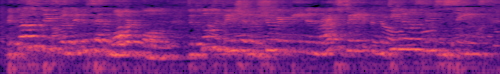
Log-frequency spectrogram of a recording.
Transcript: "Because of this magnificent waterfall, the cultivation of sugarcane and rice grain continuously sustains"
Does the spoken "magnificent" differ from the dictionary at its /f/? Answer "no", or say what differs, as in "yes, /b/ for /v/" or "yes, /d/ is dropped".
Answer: yes, /p/ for /f/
